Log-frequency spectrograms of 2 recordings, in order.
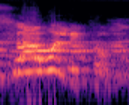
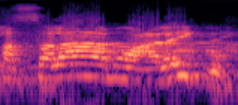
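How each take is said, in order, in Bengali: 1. অভিবাদনটির উচ্চারণ অযত্নের, বাংলা ঢঙের। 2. অভিবাদনটির উচ্চারণ পরিষ্কার, বিশুদ্ধ আরবি। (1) "ওরা বলে" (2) "সালামের একটা আরবি বিশুদ্ধ উচ্চারণ আছে না"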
